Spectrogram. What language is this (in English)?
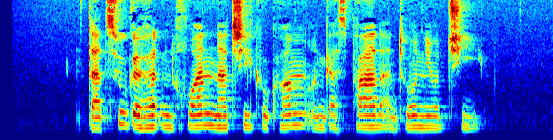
German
